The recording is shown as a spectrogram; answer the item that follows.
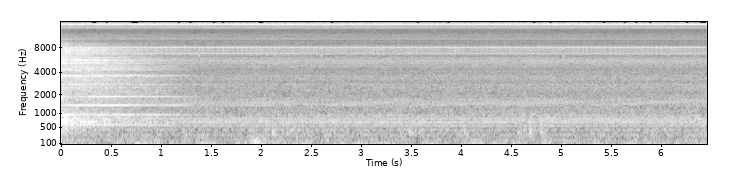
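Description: Steady low hiss and hum from a VHS tape playing a blank stretch between trailers, heard through a TV speaker; a faint tone fades out about a second in.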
